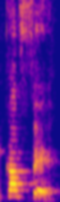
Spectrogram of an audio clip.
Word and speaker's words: café: Cajá e café. Vejam que aqui são oxítonas. Elas têm sílabas tônicas no final.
